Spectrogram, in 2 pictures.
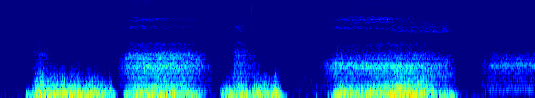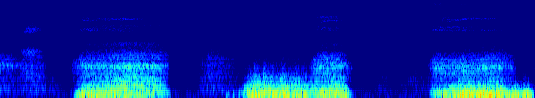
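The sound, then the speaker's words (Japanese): Heavy breathing, a series of long, loud, hissing breaths separated by short pauses, with a few softer breaths between them. The breaths come at an even, labored pace and are heard alone. “君、なんか呼吸が荒いね。”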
